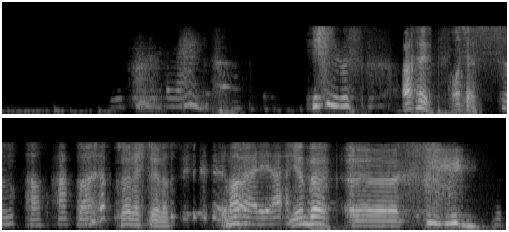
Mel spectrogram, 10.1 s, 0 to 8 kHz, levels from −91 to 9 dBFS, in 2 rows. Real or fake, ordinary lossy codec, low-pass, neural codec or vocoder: fake; AAC, 16 kbps; 7.2 kHz; codec, 16 kHz, 0.5 kbps, X-Codec, HuBERT features, trained on general audio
